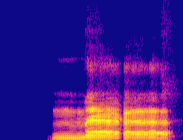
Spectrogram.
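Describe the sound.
A human voice imitates a goat's bleat, one sustained wavering "maaa" lasting over a second with a brief break midway, loud and close with no other sounds.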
